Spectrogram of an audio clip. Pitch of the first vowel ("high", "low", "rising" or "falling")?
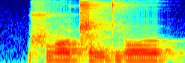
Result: high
